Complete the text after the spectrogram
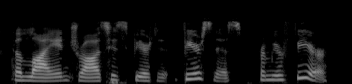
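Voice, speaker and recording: A woman with an unremarkable speaking voice, medium in pitch and fairly slow in pace. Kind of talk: audiobook reading.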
